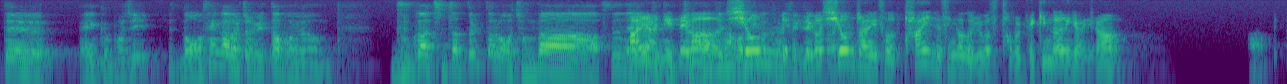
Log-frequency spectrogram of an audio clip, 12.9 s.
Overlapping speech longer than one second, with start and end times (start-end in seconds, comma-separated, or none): 6.3-8.6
